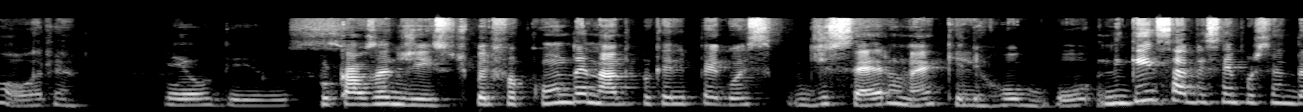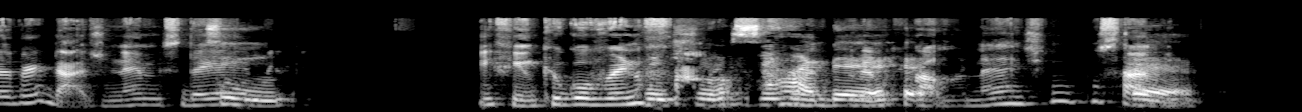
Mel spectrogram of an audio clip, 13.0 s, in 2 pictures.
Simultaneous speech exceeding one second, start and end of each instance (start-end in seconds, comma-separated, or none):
9.7-11.2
